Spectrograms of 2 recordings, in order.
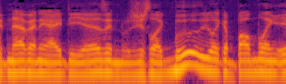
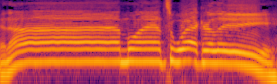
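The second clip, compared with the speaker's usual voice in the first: very high, loud baseball announcer voice, drawn-out "I'm"; 11 semitones higher, 6 dB louder than usual. Co-host introducing himself at the show's opening, baseball announcer voice. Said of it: "Sound like a baseball announcer there".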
